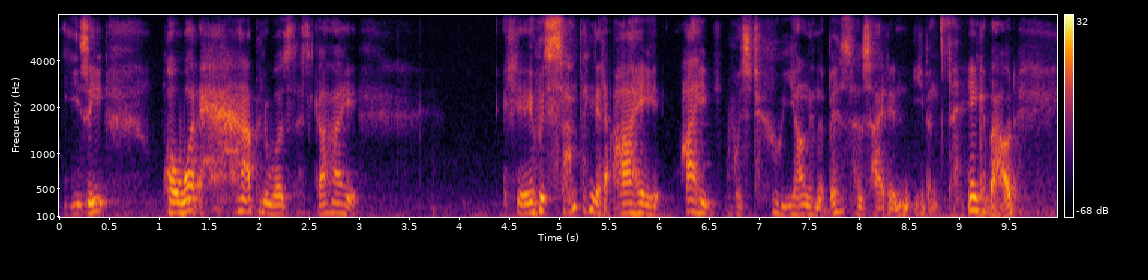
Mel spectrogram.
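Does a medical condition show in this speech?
Yes: spasmodic dysphonia; voice changes began about 10 years ago, progressively worse over following year, many doctors missed diagnosis; vocal cords break open when speaking, breathy on certain syllables, can still communicate and be heard.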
